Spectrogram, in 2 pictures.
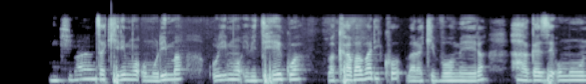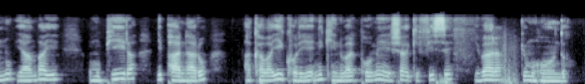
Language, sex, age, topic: Rundi, male, 18-24, agriculture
